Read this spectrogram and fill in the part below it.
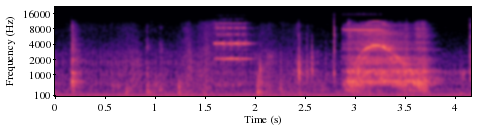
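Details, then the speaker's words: Tritle Douglas DC-6B RC model, four motors on ESCs, first power-up with receiver battery connected first: quiet, then short high-pitched chirps and a rising-falling tone burst. Normal ESC arming beeps. "So connect the receiver battery first. Got light. Plug this in. I should hear 4 beeping motors."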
